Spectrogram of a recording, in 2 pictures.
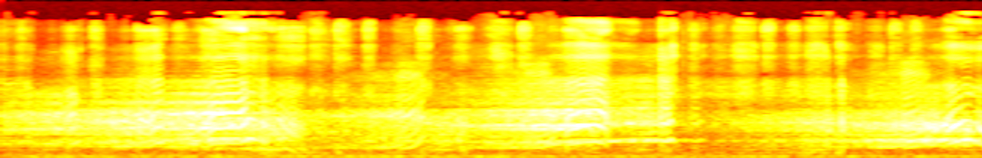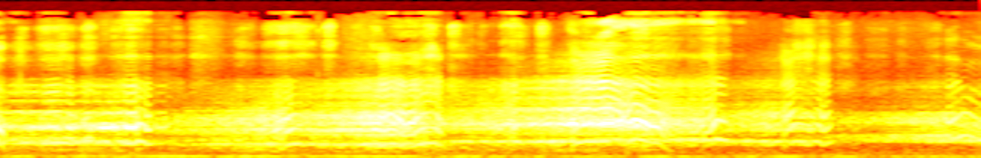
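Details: Horror sound-effect track, not a real baby: wavering, rising and falling infant crying in repeated bouts with a faint laugh-like quality; a ghost-baby imitation of an infant cry.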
